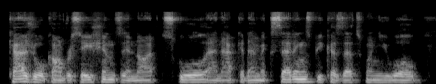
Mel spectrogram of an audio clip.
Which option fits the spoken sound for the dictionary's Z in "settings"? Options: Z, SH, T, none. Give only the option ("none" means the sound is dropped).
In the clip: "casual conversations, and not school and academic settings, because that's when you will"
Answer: Z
